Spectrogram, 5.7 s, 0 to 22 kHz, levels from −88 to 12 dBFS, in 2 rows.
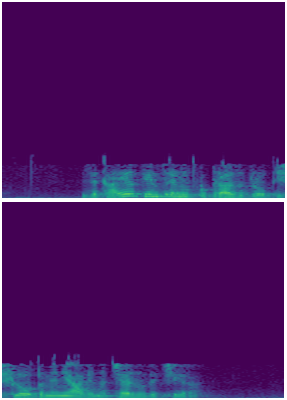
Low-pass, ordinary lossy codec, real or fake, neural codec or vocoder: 14.4 kHz; AAC, 16 kbps; fake; codec, 32 kHz, 1.9 kbps, SNAC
